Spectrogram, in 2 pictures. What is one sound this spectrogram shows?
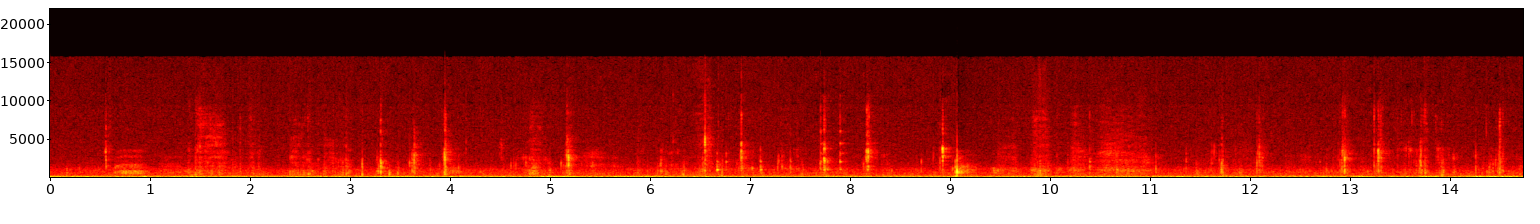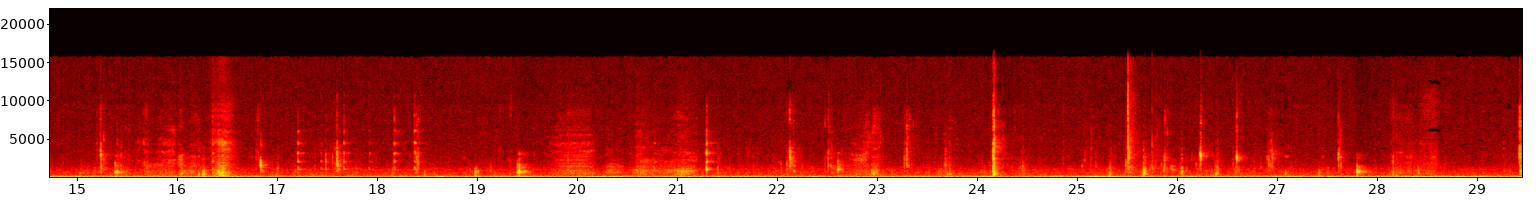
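A young man chews and slurps food close to a microphone.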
